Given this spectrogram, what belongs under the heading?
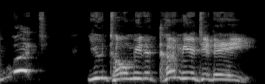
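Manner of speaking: high, loud indignant "What?" then pressing on; retold disbelief. Turned away at the interview, a high, loud shocked reply. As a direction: sound stunned that they went back on their word.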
